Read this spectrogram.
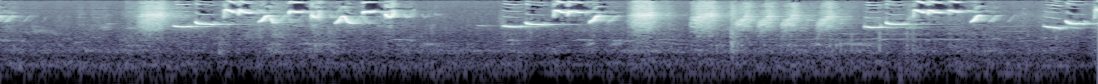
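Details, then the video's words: Orange-banded thrush (anis cendana) masteran song: long strings of varied whistled notes and high sweeps in dense phrases, broken by brief pauses and a few raspy noisy bursts. "suara kicau burung anis cendana : masteran anis cendana"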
